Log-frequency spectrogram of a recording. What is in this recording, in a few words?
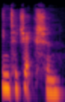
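"interjection", English, British English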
